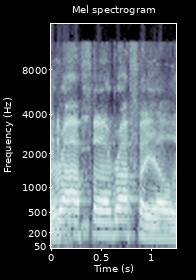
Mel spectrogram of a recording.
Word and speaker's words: Rafa: a younger, more talented Brazilian version of myself, Rafael. You go by Rafa, right? Or Rafa? I mean, Yeah, Rafael is okay too, but generally, Rafa is okay.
